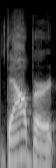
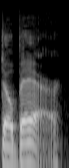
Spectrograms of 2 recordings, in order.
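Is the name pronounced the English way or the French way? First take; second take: English; French. First: The name is given an English pronunciation. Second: The name is given a French pronunciation. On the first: This is how the judge said it instead. The speaker calls it wrong. "he called it Daubert" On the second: This is how the party wanted it said. The speaker calls it right. "pronounced in the French as Daubert"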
